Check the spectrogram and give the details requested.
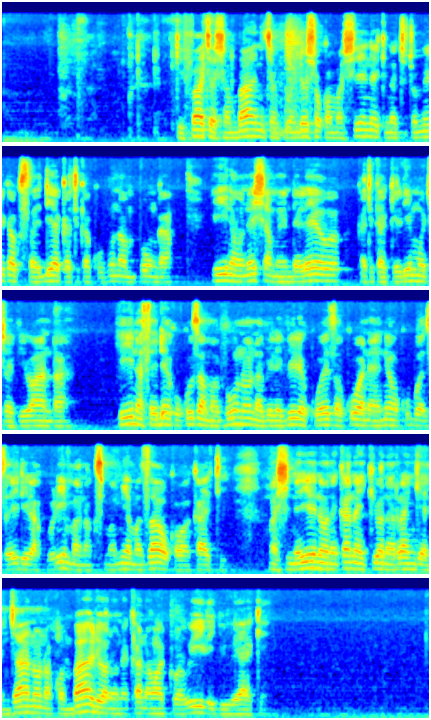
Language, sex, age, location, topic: Swahili, male, 18-24, Dar es Salaam, agriculture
